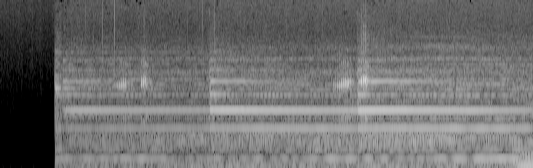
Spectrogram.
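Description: A dense chorus of frogs croaking steadily and continuously, fairly loud, starting after a brief silence and swelling slightly louder toward the end, with no voices.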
